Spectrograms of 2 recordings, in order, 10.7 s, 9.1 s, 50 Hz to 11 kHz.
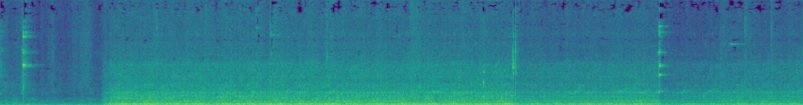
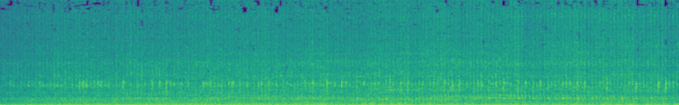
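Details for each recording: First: Mitsubishi L300 diesel (2000) engine, rebuilt after heavy damage, idling with a steady, even diesel clatter and a few light clinks, with no knocks or surging; it is idling normally. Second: Rebuilt Mitsubishi L300 diesel (2000), first running after assembly: hard, fairly even dry rattling knock about two or three a second at idle; diesel knock from injection timing set too advanced, to be reset to standard.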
